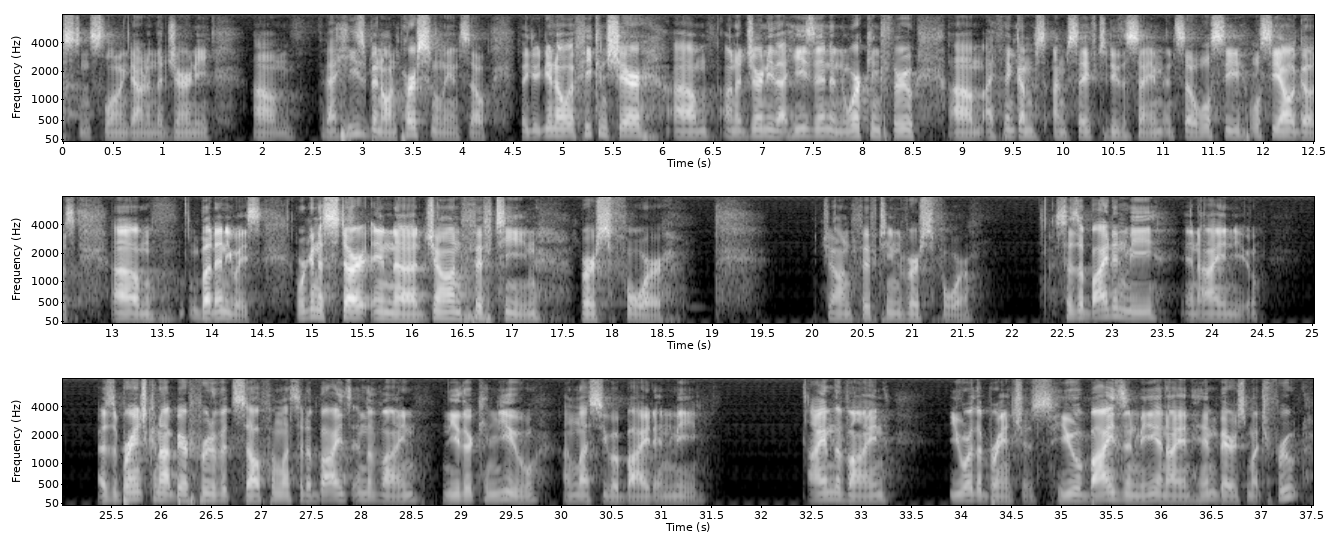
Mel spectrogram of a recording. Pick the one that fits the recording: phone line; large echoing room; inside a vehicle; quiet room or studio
large echoing room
